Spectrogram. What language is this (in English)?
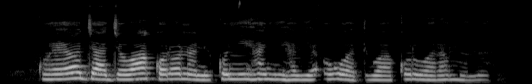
Kikuyu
